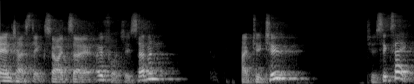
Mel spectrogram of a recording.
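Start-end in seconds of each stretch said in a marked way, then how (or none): 1.0-4.2 digit groups split by pauses, pitch up and down. Reading out a phone number aloud, pauses between the digit groups. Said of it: "You'd pause. ... I go up and down".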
